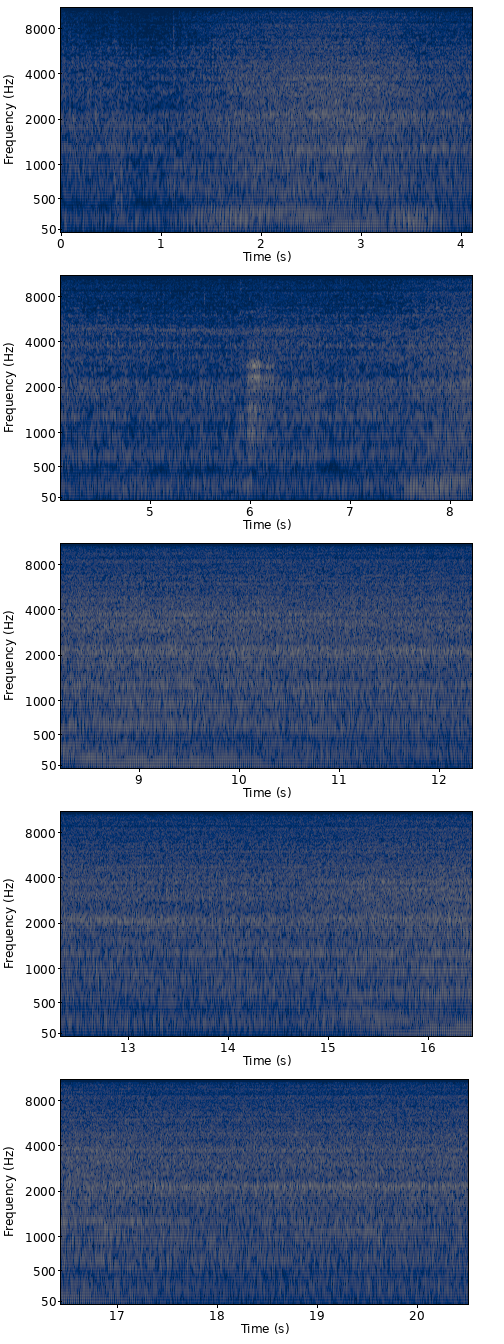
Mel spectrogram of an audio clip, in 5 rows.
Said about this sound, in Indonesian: RPM-nya aja masih di RPM di bawah 1000 ya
